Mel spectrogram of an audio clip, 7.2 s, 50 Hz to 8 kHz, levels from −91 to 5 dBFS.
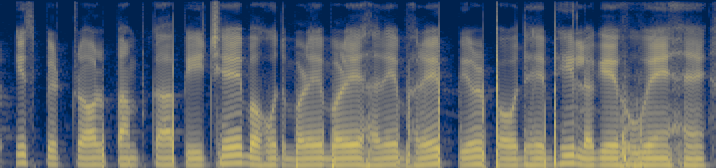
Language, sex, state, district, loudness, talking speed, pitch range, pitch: Hindi, male, Jharkhand, Ranchi, -17 LUFS, 140 wpm, 110-125 Hz, 115 Hz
